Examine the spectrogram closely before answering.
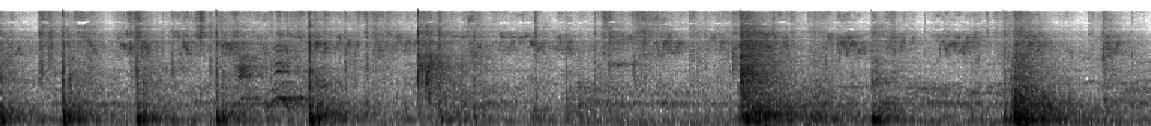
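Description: A basketball bounces on hard ground.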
